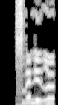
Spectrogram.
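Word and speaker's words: сменила: Smenila. Pronunciation. Sminila. Stress on the second syllable.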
